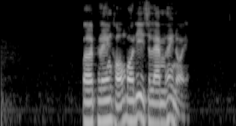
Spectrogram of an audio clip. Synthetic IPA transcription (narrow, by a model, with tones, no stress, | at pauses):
pɤː˨˩t̪̚pʰleː˧ŋkʰɔː˩˦ŋbɔː˧diː˥˩sa˧lɛ˧mha˥˩jnɔ˨˩j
